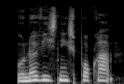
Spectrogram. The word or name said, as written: undervisningsprogram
